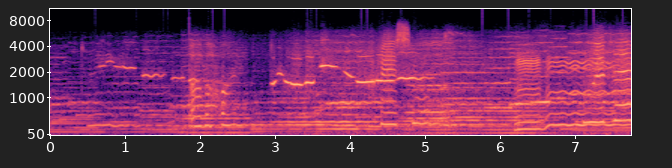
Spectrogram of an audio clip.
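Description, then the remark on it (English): A man whistles along to music, a wandering melody of bright sustained notes sliding up and down over a steady, fuller musical backing that continues throughout. “whistles along in the background.”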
